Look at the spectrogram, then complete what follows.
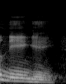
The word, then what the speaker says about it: ninguém: Concentre que quando eu falo ninguém, ninguém, neste finalzinho aqui, repare que eu falo um i. Eu não falo ninguém. Alexandre, quem bateu? Quem bateu? Ninguém. Não fala nem francês, ninguém. Não, eu falo ninguém. Então, repare que no final, este M representa um I, aqui representado foneticamente pela letra Y.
